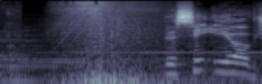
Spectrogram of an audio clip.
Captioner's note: logo whooshes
